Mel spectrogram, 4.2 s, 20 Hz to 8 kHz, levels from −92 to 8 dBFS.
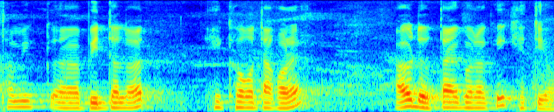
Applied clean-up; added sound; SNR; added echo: none; none; none; none.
